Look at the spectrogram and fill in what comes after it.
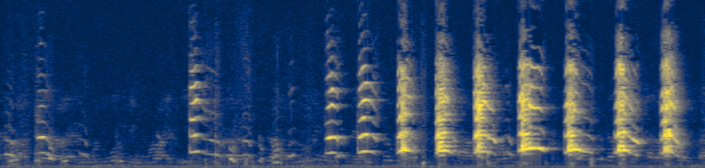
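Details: Great Dane puppies aged sixteen days, scattered soft squeaks giving way to a loud regular series of strained, harsh whines roughly twice per second.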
